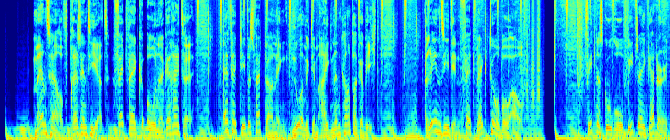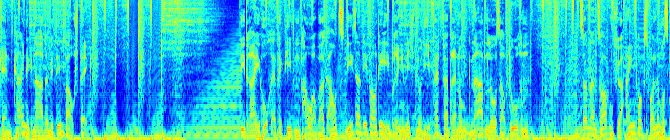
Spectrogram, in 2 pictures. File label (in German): sprecher produktfilm; mens health dvd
